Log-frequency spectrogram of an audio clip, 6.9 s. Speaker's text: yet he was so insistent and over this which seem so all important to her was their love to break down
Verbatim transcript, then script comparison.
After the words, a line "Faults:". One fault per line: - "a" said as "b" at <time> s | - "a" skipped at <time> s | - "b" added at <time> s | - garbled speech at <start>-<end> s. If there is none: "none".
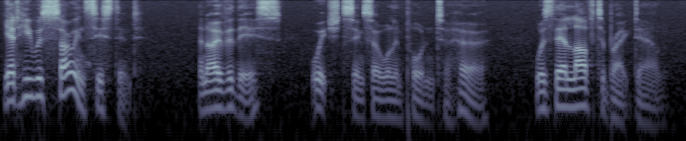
yet he was so insistent and over this which seem so all important to her was their love to break down
Faults:
none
